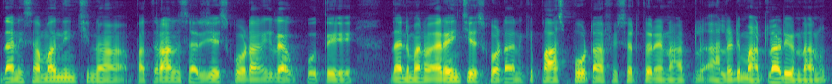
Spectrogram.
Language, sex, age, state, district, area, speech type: Telugu, male, 30-45, Andhra Pradesh, Bapatla, urban, spontaneous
